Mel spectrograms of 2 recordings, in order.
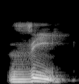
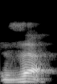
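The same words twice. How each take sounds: First: The vowel is a long 'ee' sound. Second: The vowel is a short, weak 'uh' sound. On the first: The next word begins with a vowel. "you're gonna use the pronunciation E" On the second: The next word begins with a consonant. "If the word begins with a consonant like book, car, table, food, you're gonna say the"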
